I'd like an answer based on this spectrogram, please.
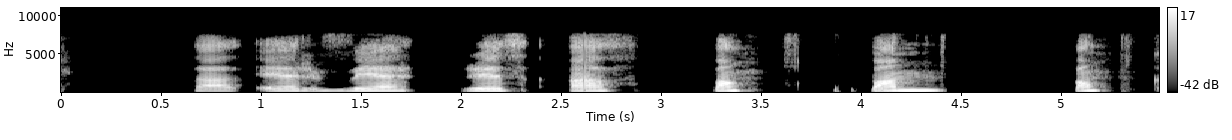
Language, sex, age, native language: Icelandic, male, 8, Icelandic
